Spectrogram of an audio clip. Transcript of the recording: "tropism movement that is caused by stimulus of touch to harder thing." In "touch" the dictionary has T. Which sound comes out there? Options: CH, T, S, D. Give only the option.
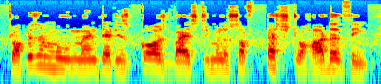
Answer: T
